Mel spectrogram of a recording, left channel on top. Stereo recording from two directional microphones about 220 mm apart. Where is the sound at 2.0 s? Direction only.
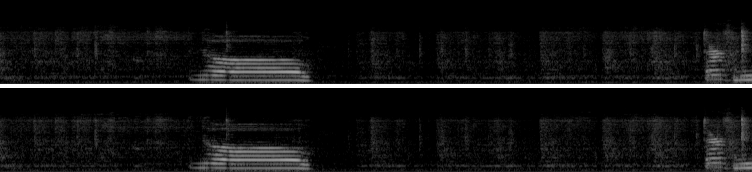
5° right (ahead or behind).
